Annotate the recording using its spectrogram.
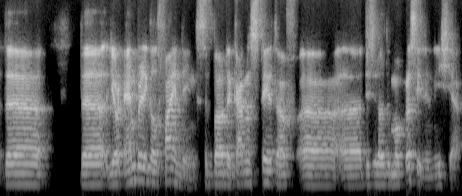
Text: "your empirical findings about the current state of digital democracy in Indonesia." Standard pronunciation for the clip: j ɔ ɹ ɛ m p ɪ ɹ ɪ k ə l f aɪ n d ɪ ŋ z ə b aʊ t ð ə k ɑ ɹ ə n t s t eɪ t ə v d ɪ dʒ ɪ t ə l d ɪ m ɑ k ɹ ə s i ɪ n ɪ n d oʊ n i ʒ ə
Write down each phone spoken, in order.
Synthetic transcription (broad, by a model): j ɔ ɹ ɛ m b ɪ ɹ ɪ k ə l f aɪ n d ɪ ŋ s ə b aʊ t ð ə k ɑ ɹ ə n t s t eɪ t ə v d ɪ dʒ ɪ t ə l d ɪ m ɑ k ɹ ə s i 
